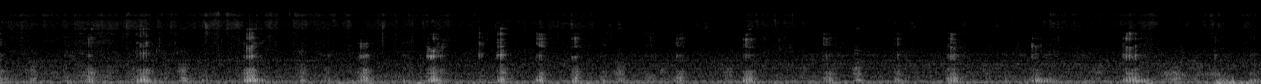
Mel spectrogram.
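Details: Kunekune mother pig with newborn piglets, born early morning on 7/6/23, giving a steady run of low, soft grunts and snuffles, many short pulses over the stretch, occasional sharper higher squeaks.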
